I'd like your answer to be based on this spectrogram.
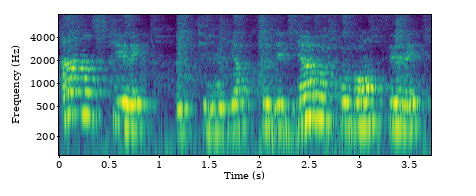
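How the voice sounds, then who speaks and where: A woman instructor with a high voice leads a live Pilates and yoga class at a measured pace, cueing each breath and movement step by step. The recording comes from a very echoey room, with the mic far away and music playing behind her.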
